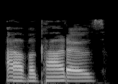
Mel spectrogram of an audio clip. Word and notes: avocados: British English

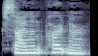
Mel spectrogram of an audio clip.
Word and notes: silent partner: American English

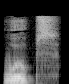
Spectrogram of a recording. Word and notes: whoops: American English

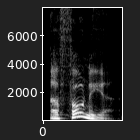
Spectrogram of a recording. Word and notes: aphonia: British English

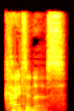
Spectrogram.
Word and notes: chitinous: British English

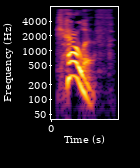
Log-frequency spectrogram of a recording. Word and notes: khalif: British English

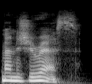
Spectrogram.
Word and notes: manageress: British English

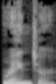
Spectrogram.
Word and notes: ranger: American English

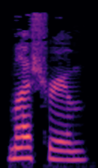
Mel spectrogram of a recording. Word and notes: mushroom(s): British English

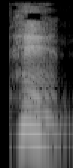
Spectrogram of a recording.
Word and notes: panne: British English

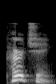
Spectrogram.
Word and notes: perching: British English

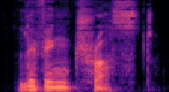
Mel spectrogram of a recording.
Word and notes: living trust: British English

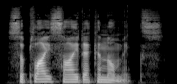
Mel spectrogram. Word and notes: supply-side economics: British English

